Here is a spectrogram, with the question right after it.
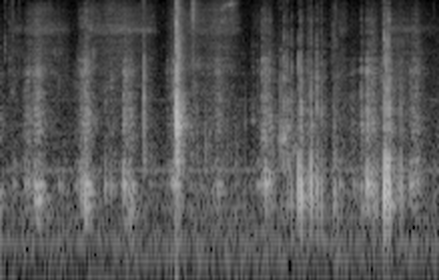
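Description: Crunchy orange-flavoured candy from an Italian snack box is bitten and chewed up close, giving a series of soft crunches with one sharp snap in the middle.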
